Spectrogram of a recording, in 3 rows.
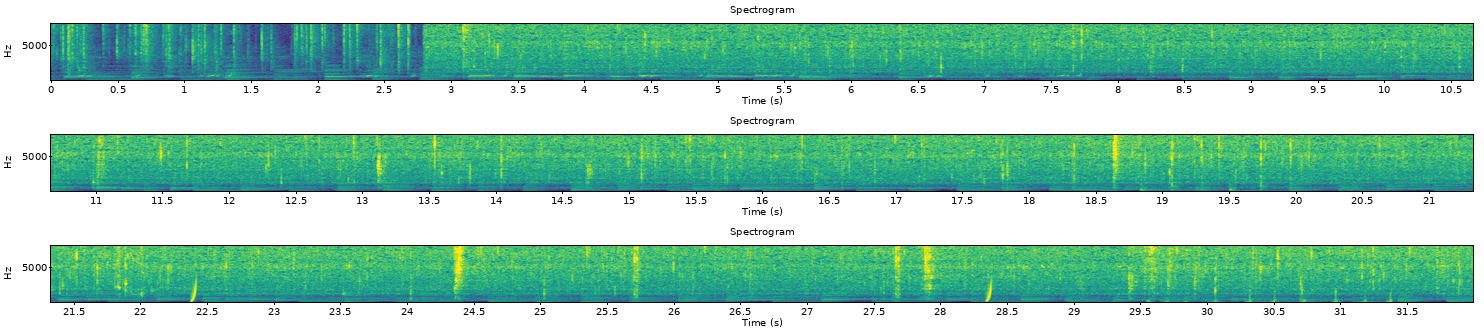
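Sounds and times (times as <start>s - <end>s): toy stove sizzling: 2.5s - 4.4s, 27.5s - 28.5s
simple background music: 28.1s - 32.0s.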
